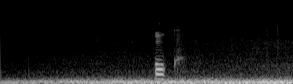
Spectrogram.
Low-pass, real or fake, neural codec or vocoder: 7.2 kHz; real; none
